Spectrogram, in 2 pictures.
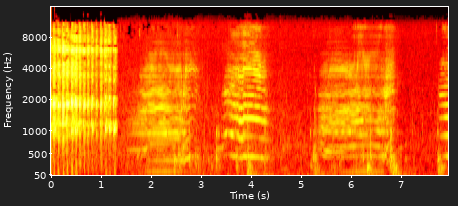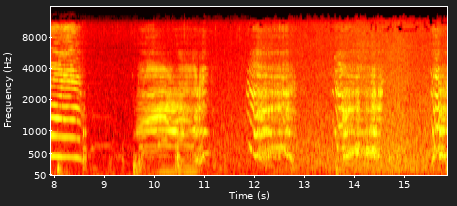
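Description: A whale sings rich, harmonic moans that swoop up and down, one after another every second or two.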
